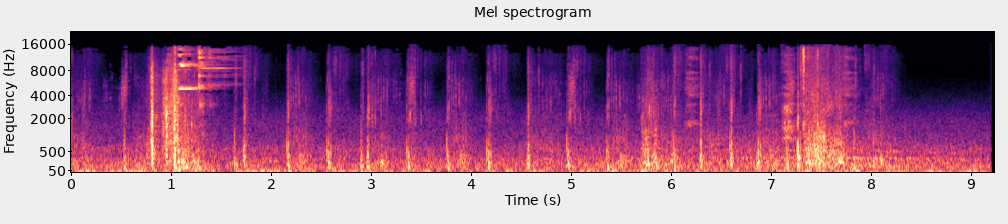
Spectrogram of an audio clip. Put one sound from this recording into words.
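Footsteps thud on stone in an echoing hall.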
